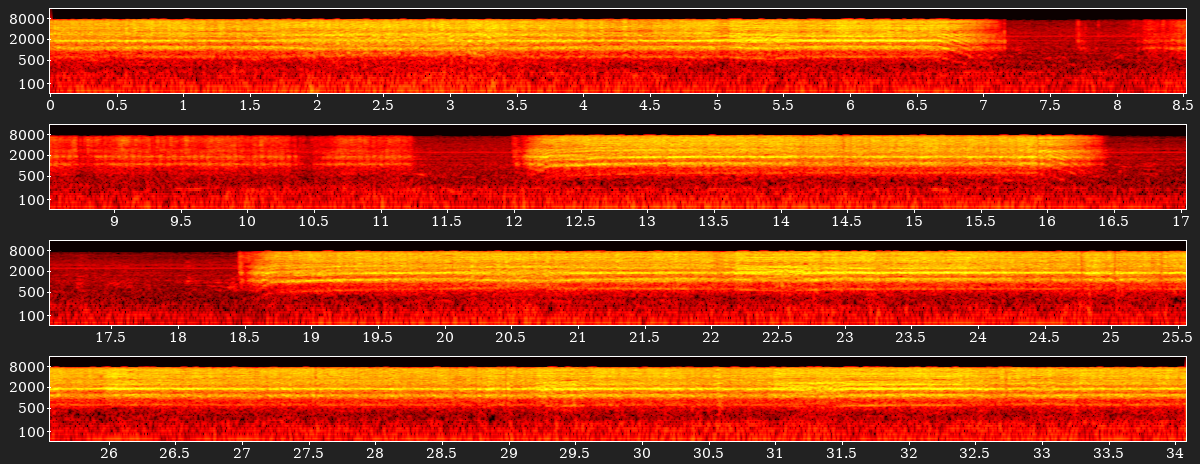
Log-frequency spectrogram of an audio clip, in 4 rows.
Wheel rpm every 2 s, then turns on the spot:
160, 160, 160, 70, 10, 10, 130, 160, 20, 90, 160, 160, 160, 160, 160, 160, 160.
8-12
